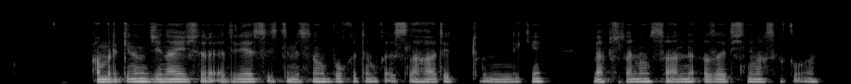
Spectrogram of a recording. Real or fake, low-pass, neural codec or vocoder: real; 7.2 kHz; none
